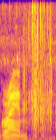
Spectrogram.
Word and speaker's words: Graham: Grand CRA graham crackers it's spelled Graham but graham crackers which we can't buy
